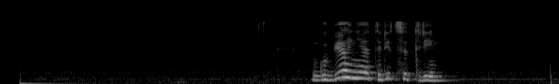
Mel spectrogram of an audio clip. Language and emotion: Russian, neutral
